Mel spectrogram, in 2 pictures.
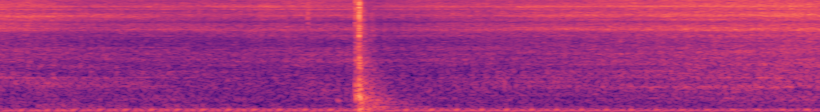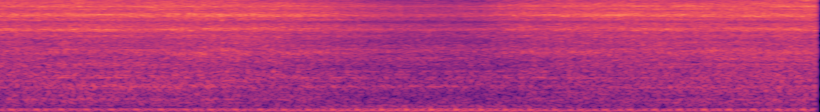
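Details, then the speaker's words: Scout, first key start, running with radiator cap off and topped up as it warms: steady, even low rumble after a brief click, no misses or knocks; normal smooth idle. "I'll leave the radiator off or a cap off and then we'll just keep topping that off as she warms up. She runs so good."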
